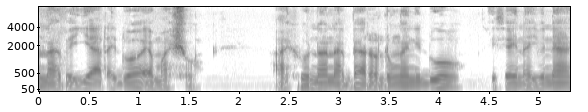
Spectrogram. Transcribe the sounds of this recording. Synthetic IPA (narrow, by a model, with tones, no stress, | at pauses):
na˨bɛ˨ji˦a˨ɾa˨i˦du˦o˦ɛ˨ma˨ʃṵ˨ | a̰˨hu˦˨na˦na˨ba˨ɾɔ˨lu˦ŋa˦ni˦du˦o˦ | i˨sa˦ji˦na˨ju˦nɛ˦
